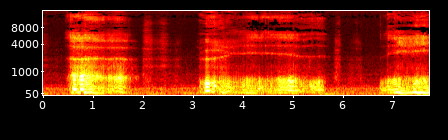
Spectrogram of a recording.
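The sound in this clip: A voice imitates a mouth-breathing snore, making three long, rasping drawn breaths separated by short pauses, all fairly quiet.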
